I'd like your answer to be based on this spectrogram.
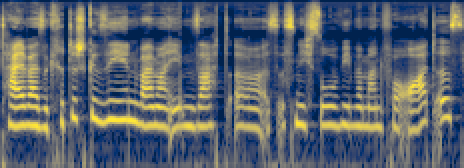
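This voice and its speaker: On a very clean recording with a silent background, a woman speaks at a moderate pace in a fairly high pitch. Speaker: local politician. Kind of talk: podcast interview.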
